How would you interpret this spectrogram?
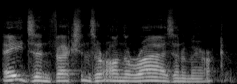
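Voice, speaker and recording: Male narrator, gravelly, fairly high, solemn measured read for an archival documentary.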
